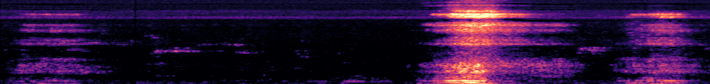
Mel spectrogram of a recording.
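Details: Sleeping girl snoring: quiet room, then a loud rough snore followed by a softer one; recording also features bruxism and delirious sleep talk.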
